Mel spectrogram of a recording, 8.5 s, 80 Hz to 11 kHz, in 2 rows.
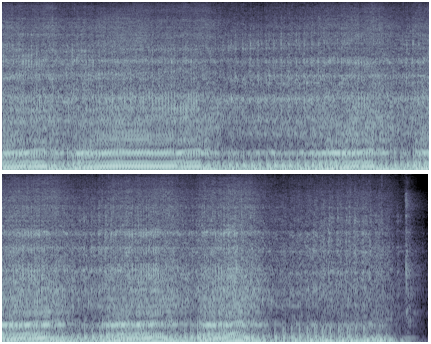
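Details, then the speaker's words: KTM RC8 V-twin, rebuilt two years earlier, broke on track after 2000 km; restarted to collect an oil sample with no oil pressure warning: revs carry a rough, uneven, abnormal metallic clatter, and the oil is an odd colour with metal flakes, indicating serious internal damage. "Bon, je sais pas si tu as trop entendu le bruit, mais il y a un petit bruit quand même pas pas trop normal."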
